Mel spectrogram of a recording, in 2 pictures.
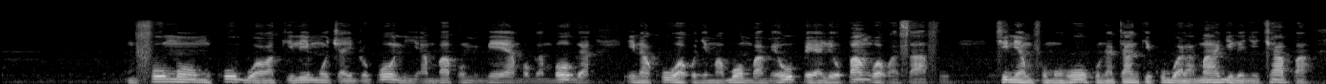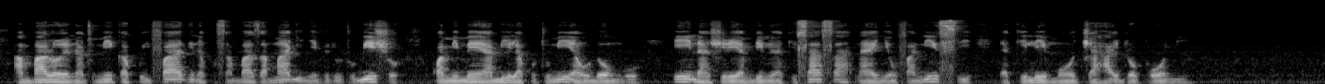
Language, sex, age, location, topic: Swahili, male, 25-35, Dar es Salaam, agriculture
